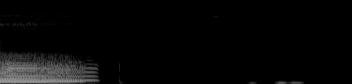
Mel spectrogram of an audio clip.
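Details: Heavy snoring in a sleeping dog: a loud, droning snore, then quiet snuffling breaths.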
